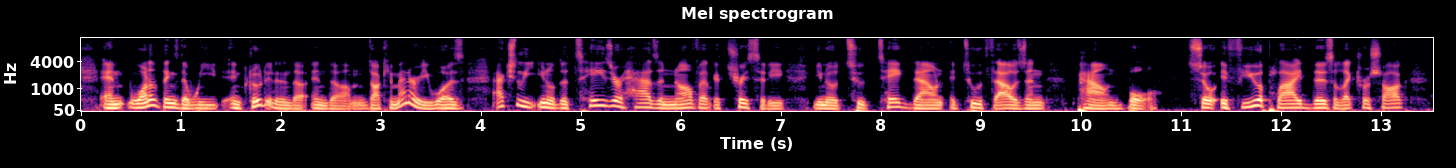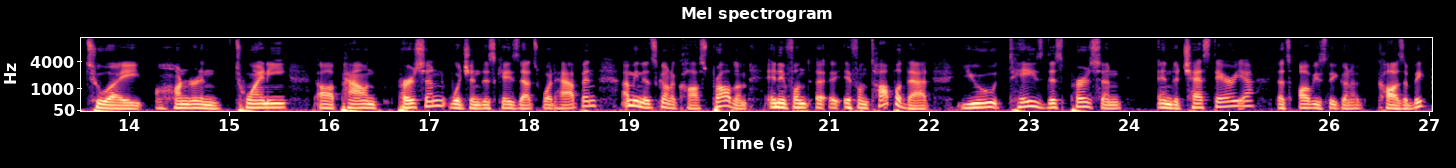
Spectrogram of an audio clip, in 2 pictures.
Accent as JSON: {"language": "English", "country": "Venezuela", "said": "He's an immigrant, too, which touched me, too. He's from Colombia. I'm from Venezuela."}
